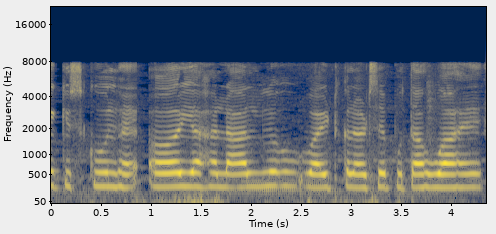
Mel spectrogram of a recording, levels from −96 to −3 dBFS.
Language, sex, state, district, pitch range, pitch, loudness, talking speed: Hindi, female, Uttar Pradesh, Lucknow, 255-270 Hz, 260 Hz, -16 LUFS, 165 wpm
